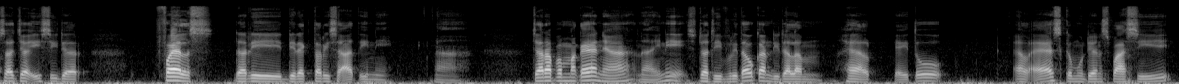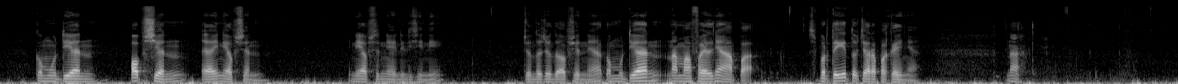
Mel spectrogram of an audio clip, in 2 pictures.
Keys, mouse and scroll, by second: 1.8-2.5 scroll up 2, 3.6-4.2 scroll up 2, 4.2-5.0 scroll up 1, 6.5-7.4 scroll up 2, 7.7-8.4 scroll up 2, 10.2-11.0 scroll up 2, 11.4-12.2 scroll up 2, 12.3-13.9 scroll up 2, 14.2-15.2 scroll up 2, 15.8 click, 16.8-18.1 drag, 18.3-19.7 drag.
